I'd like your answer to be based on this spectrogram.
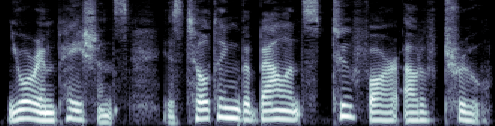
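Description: A woman's voice: low-pitched, a little slow, dry recording, studio quality. A woman reading scripted fiction as an audiobook narrator, with dramatic delivery.

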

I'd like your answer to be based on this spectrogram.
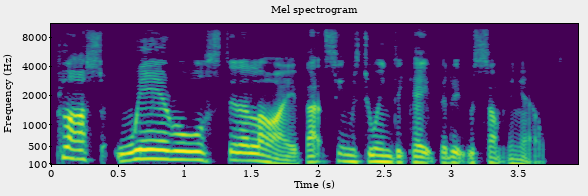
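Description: A man reading an audiobook, voicing a quick, mischievous young male companion who speaks urgently. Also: fairly high pitch, very animated, no room sound, pitched above the performer's own voice. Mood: matter-of-fact. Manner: quick, urgent, hissing when secretive.

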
